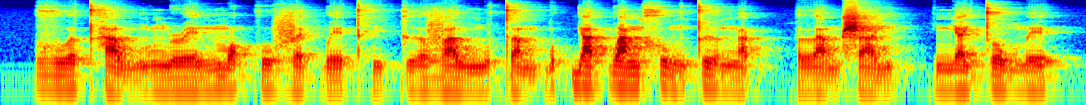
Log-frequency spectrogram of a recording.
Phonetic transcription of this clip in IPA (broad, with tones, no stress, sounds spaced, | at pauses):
ɣ u˧ ə̯ t̪ʰ a˨˩˨ w ŋ ɔ˧ ŋ ɹ e˧˥ n m ɔ˧ k u˧ v ɛ˨˩ t̚ w e˨˩ t̪ʰ i˨˩ k ɨ˧ ə̯ v a˧ w ŋ u˧ t̪ a˨˩˨ m ɓ o˦˥ k̚ j a˦˥ t̚ w a˧˥ ŋ x u˨˩˦ ŋ t̪ ɨ˧ ə̯ ŋ a˨˩ k̚ | l a˨˩˨ m ʂ a˨˩˦ j | ɲ a˧˥ j t̪ o˧ w m e˧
